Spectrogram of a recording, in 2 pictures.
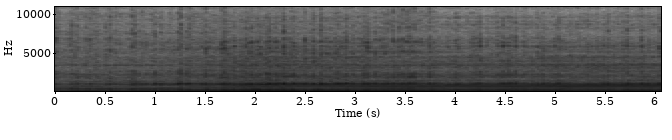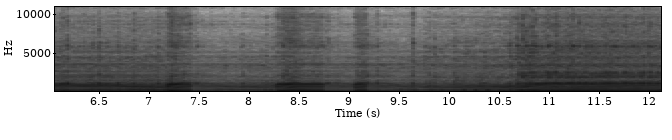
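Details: Ryobi SS30 30cc straight-shaft two-stroke trimmer, after fixing a primer bulb that would not fill with gas: steady buzz, then three quick blips with a clean return to high speed; it runs and revs freely after the fix.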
